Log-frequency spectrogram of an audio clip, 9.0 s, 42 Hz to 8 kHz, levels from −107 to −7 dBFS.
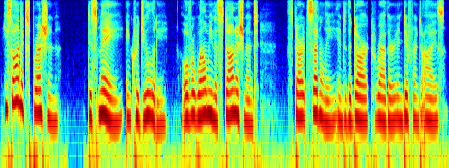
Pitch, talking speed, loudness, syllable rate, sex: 205 Hz, 95 wpm, -17 LUFS, 4.9 syllables/s, female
